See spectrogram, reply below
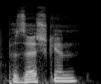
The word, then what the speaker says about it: Pezeshkian: I'm not quite sure why he didn't have the Ayatollah Khomeini on there, but that was Masoud Pezeshkian. Am I pronouncing that right? – Sure. – Pezeshkian? – Yeah.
